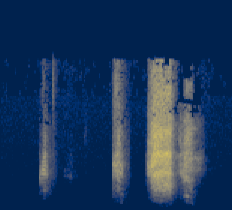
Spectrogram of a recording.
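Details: Common grackle from a backyard or nature walk giving two short high chirps, then a loud, harsh, broad squeak running straight into a softer trailing note.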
